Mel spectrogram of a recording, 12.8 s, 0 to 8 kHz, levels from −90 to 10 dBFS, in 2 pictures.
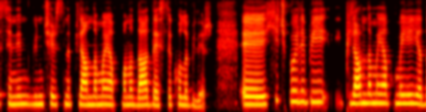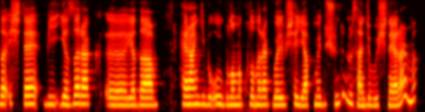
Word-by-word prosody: senin 225 -1 -2
gün 215 0 -1
içerisinde 215 -1 -4
planlama 205 -1 +1
yapmana 205 -1 -2
daha 200 +1 +4
destek 200 +3 -4
olabilir. 195 -5 -5 0.4
Eee, 210 0 +5 0.2
hiç, 325 -3 -7
böyle, 285 -2 -1
bir 280 -1 -2 0.3
planlama 245 +1 +3
yapmayı 240 -1 +1
ya 220 -2 0
da, 220 -1 +3
işte, 225 -1 +1
bir 210 0 -6
yazarak, 225 +1 +3 0.3
ııı, 195 0 -1
ya 195 0 -1
da 195 0 +5 0.3
herhangi 215 -1 +2
bir 205 - -2
uygulama 205 0 -1
kullanarak, 205 -1 -2
böyle, 195 0 +1
bir 200 - -10
şey 215 0 -1
yapmayı 195 +2 -1
düşündün 225 +4 -6
mü? 245 - -1
Sence 190 -2 -1
bu 185 - -6
işine 190 -1 -4
yarar 185 - +3
mı? 305 +3 -2
215 Hz, 175 wpm, -22 LUFS, 200-230 Hz, 0.4 s, Eee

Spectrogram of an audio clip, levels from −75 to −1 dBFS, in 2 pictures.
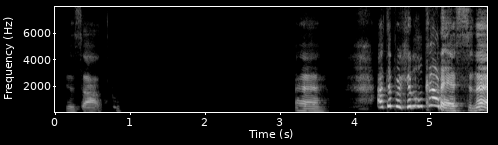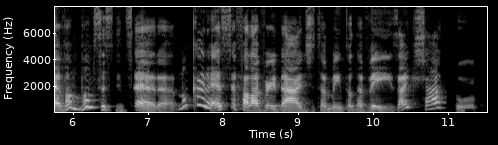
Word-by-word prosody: Exato. 150 0 -12 2.3
É. 165 -4 -6 0.7
Até 450 +3 +4
porque 480 0 +3
não - - -1
carece, 185 - +5
né, 185 - +7
vamos 295 - -4
vamos 455 -1 -2
ser 250 - -1
sincera? 155 -3 -2
Não - - -9
carece 305 -1 0
você - - -6
falar 190 -2 +2
a - - +1
verdade 160 -5 0
também 160 -4 -7
toda 180 0 -9
vez. 155 -4 -4
Ai, - - 0
que 220 - -18
chato! 320 - -6
175 Hz, 120 wpm, -22 LUFS, -, 2.3 s, né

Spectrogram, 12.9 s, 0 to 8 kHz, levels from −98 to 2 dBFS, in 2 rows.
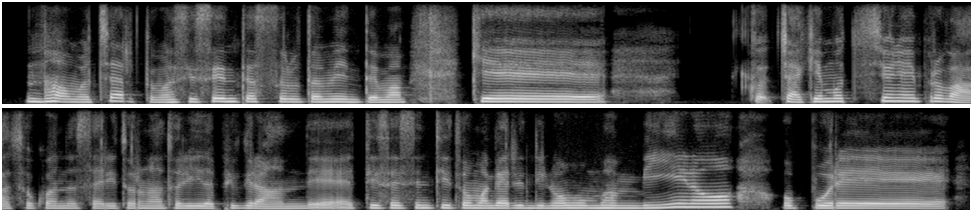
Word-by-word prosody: No, 225 -1 +2
ma 195 -1 -2
certo, 215 -2 -3
ma 185 +1 -1
si 205 +2 -3
sente 225 0 +2
assolutamente, 205 -3 0
ma 185 0 +1 0.4
che, 210 -4 +4 0.9
co - - -2
cioè, 200 -4 0
che 225 - -2
emozioni 235 +3 0
hai 245 -1 -1
provato 190 -7 -1
quando 175 0 -6
sei 175 -1 -8
ritornato 175 0 -5
lì 175 0 -1
da 170 - 0
più 180 - -8
grande? 165 -2 -3
Ti 200 - -1
sei 195 +1 -1
sentito 200 +1 -2
magari 190 0 +1
di 185 0 -2
nuovo 190 +1 +1
un 190 -1 0
bambino, 225 +8 +1 0.3
oppure 180 -3 +1
195 Hz, 145 wpm, -22 LUFS, 180-215 Hz, 0.9 s, che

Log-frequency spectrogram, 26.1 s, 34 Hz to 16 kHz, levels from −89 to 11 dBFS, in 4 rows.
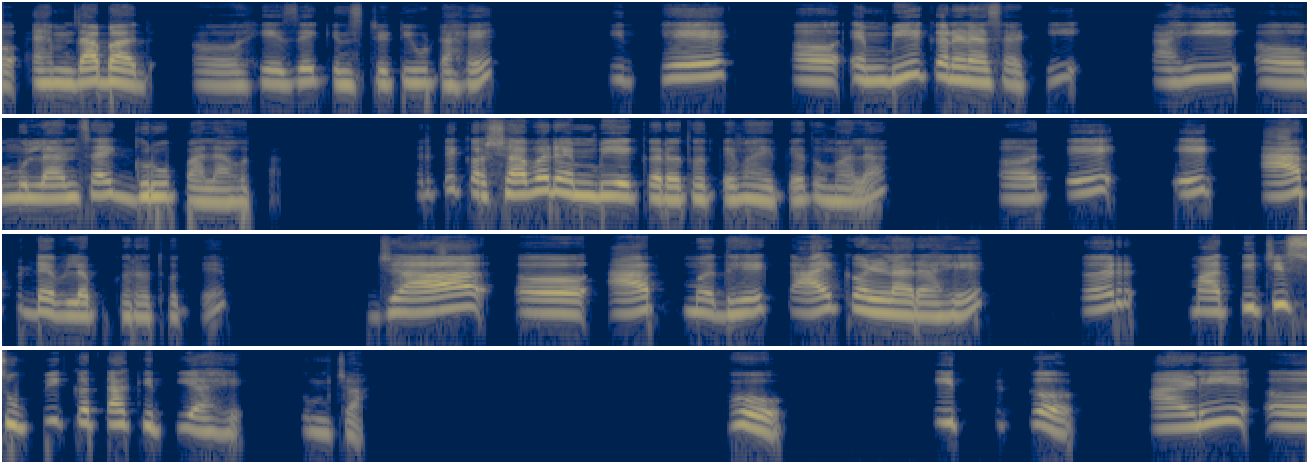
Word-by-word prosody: अहमदाबाद 195 -1 +4 0.2
अ, 180 - -17 0.3
हे 190 -2 -3
जे 195 +3 -4
एक 205 - -5
इन्स्टिट्यूट 180 +1 -7
आहे 175 +6 -4
तिथे 250 -1 -2 0.4
अ, 215 -1 0
एमबीए 230 +5 +1
करण्यासाठी 210 - +1 0.4
काही 230 +6 -2
अ, 195 -2 -3
मुलांचा 205 +2 0
एक 235 - 0
ग्रुप 220 -2 +1
आला 165 -1 -2
होता. 165 0 -9 0.7
तर 245 - -18
ते 320 - -5
कशावर 250 +3 +5
एमबीए 230 -4 +4
करत 195 -2 +1
होते 190 -1 -4
माहिती 185 -3 -4
आहे 180 - -5
तुम्हाला? 180 +6 -5 0.6
अ, 195 -1 -5
ते 255 +8 -2 0.4
एक 295 - -1 0.2
ॲप 240 +5 +3
डेव्हलप 185 -5 0
करत 175 -1 -8
होते 230 +10 -15 0.8
ज्या 225 +1 +4 0.4
अ, 220 - -6 0.4
ॲपमध्ये 215 -1 -1
काय 220 +2 +3
कळणार 215 -7 +4
आहे? 185 +6 -2 0.5
तर 285 +8 -2 0.3
मातीची 240 +8 +1
सुपीकता 280 +1 +2
किती 235 -3 -6
आहे, 185 -3 -4 0.3
तुमच्या? 175 -3 -11 1.9
हो. 250 -5 +3 0.8
इतकं. 275 -2 -2 0.4
आणि 240 +9 +2
अ, 245 - -7
220 Hz, 115 wpm, -27 LUFS, 195-250 Hz, 1.9 s, कशावर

